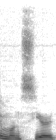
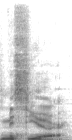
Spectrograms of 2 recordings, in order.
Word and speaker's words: Monsieur: don't know until you try Monsur justice it's Monsieur if Aaron were here he would if I was Japanese not French thank you very much Matt er that's kind of common knowledge that it's pronounced Monsieur and I'm not really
